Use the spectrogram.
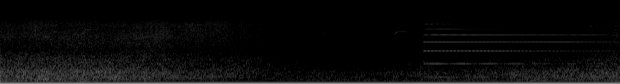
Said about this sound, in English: The bell is the invitation to bring the awareness back to the surface.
